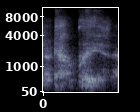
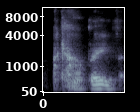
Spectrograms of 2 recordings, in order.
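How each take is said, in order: First: Mock gasped whisper, out of air; struggling to get words out; breathless. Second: Said in the usual way. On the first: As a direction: whisper it as if the air has gone. Retelling a breathless trance.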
